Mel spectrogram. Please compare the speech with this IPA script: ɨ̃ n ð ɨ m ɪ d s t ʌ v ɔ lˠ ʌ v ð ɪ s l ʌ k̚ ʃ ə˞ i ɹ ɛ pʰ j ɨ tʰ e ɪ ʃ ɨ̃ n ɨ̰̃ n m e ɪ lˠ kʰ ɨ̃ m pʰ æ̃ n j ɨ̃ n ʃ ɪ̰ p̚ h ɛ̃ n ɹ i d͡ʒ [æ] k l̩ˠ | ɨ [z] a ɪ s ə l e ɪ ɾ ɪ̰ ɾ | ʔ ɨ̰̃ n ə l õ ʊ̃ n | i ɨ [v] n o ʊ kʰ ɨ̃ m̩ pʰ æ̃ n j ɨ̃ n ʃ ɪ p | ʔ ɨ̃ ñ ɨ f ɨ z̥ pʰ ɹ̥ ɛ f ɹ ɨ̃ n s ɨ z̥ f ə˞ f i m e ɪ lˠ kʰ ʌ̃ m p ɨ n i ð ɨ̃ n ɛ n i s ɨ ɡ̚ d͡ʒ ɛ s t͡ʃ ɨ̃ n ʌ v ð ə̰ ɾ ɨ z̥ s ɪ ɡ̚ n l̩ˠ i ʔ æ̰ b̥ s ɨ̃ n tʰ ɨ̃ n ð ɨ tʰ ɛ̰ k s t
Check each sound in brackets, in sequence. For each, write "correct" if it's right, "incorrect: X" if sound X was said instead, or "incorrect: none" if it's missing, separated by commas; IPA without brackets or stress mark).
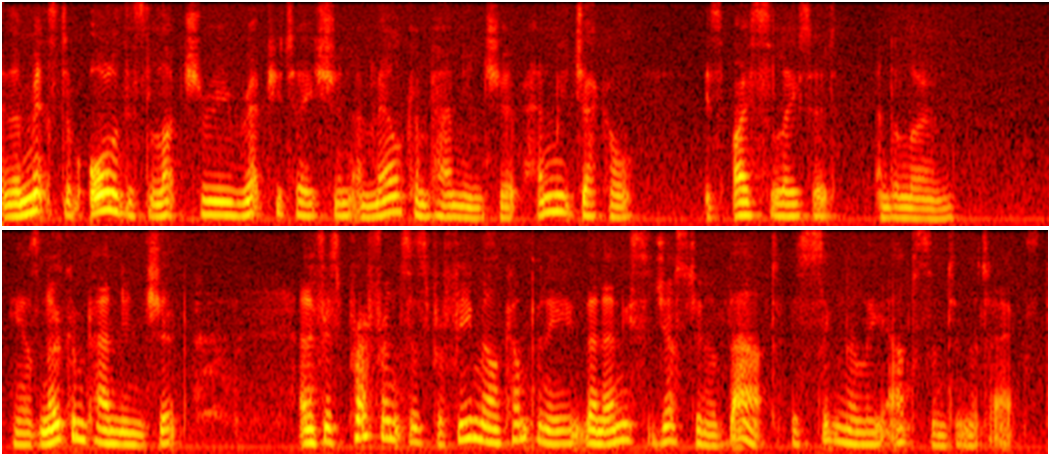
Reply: incorrect: ɛ, correct, incorrect: z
